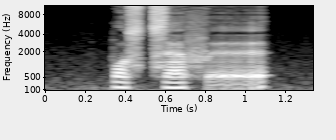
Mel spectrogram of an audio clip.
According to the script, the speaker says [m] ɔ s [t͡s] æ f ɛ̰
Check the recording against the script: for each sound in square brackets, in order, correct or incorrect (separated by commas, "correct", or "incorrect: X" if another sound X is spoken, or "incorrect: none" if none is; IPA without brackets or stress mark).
incorrect: p, correct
